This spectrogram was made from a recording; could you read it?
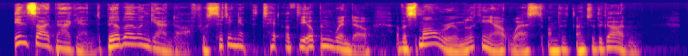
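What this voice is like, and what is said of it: Reading aloud in a put-on accent. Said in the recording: “Should I do it in an accent? ... Yeah, read it. Yeah, read it in the accent.”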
